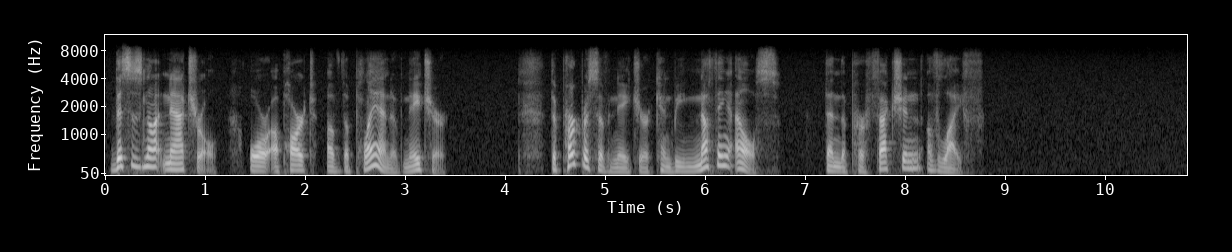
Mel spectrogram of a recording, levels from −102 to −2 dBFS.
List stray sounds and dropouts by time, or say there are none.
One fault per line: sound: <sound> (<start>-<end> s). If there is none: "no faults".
no faults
